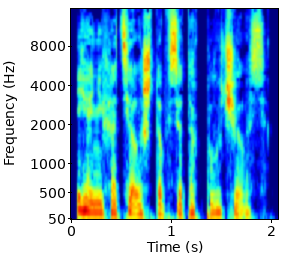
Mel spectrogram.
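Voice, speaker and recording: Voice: mid-range voice, fairly even intonation, fast, slightly rough, no room sound. A narrator voicing a shaken, apologetic wife, reading in a dry, close studio recording. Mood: remorseful.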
